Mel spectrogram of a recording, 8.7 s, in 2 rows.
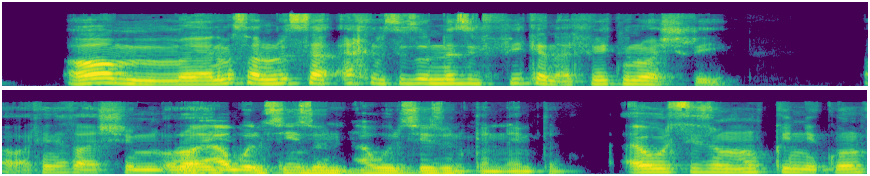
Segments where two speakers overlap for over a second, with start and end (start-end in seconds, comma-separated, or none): none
